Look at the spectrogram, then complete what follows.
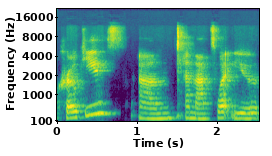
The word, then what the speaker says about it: croquis: right in illustrator um there are things called croakies um and that's what you they're like little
